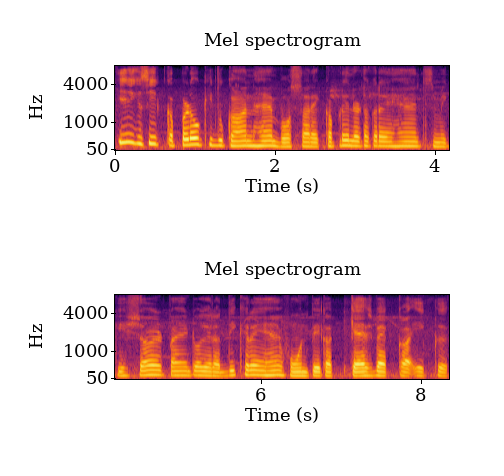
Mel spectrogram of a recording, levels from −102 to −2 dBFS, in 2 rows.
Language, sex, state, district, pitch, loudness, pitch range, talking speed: Hindi, male, Delhi, New Delhi, 155 Hz, -16 LUFS, 140-170 Hz, 180 wpm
